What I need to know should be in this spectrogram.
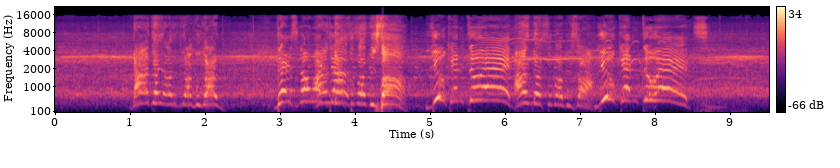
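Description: A man sings loudly through a microphone with echo.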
